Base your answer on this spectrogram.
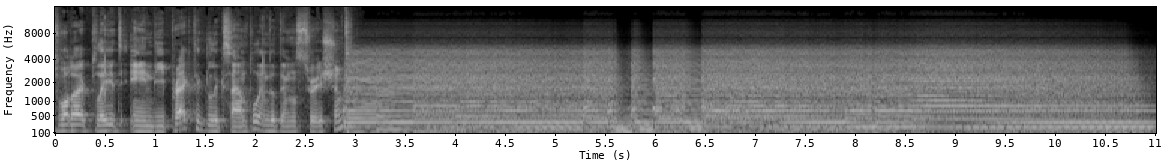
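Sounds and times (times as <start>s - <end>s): distorted electric guitar chords: 2.9s - 11.0s.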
